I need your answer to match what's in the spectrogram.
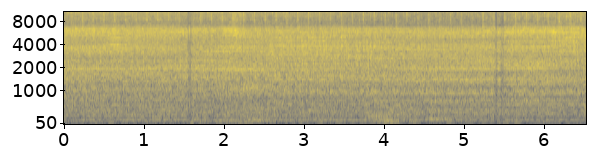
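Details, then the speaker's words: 2009 Toyota Highlander/Kluger 3.5 V6 after replacing the drive belt and the noisy belt tensioner: steady, even, smooth idle with no chirp or squeal, and the noise is gone. "so you can see no any noise now"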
